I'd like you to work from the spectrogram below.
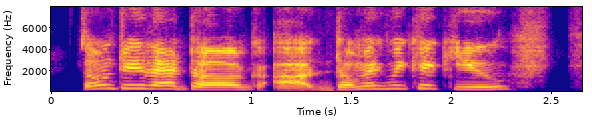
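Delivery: ordinary delivery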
